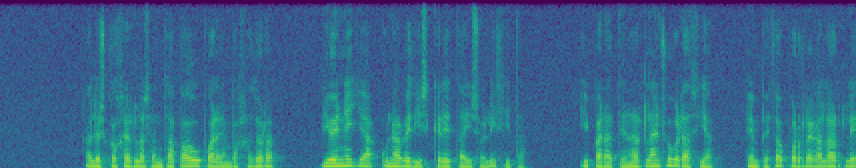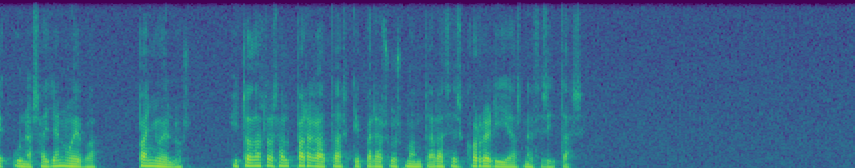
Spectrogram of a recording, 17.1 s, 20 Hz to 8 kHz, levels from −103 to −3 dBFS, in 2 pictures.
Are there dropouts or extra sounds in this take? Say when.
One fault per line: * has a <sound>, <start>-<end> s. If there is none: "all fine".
all fine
